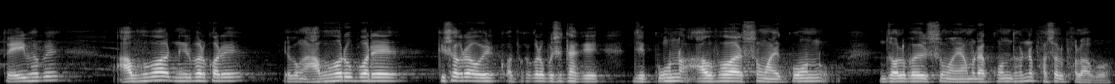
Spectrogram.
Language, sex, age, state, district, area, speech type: Bengali, male, 30-45, West Bengal, South 24 Parganas, rural, spontaneous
